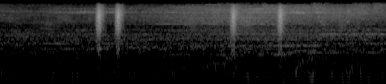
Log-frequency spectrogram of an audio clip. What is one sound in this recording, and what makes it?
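Short magic zaps burst out in a game's battle.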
